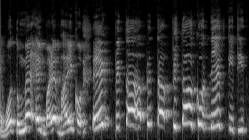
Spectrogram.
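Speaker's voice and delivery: building to high, stretched-out proclamation; mock melodrama. Father explaining his daughter saw a father figure, hammed-up melodrama. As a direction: swell theatrically, pitch climbing on each repeat.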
